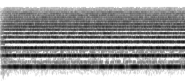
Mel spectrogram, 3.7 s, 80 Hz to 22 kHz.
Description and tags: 12-synSTRINGS90s-¬SW
synth string ensemble multisample in 4ths made on reason (2.5)
strings, synth, multisample, a4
